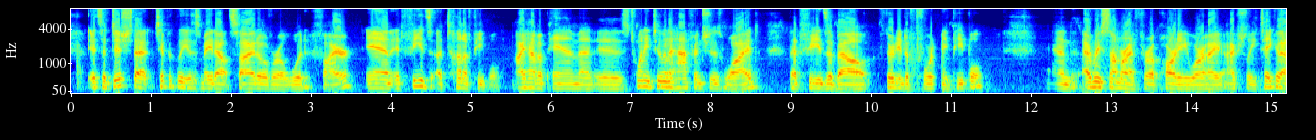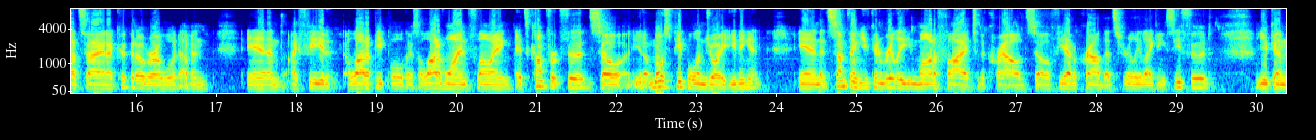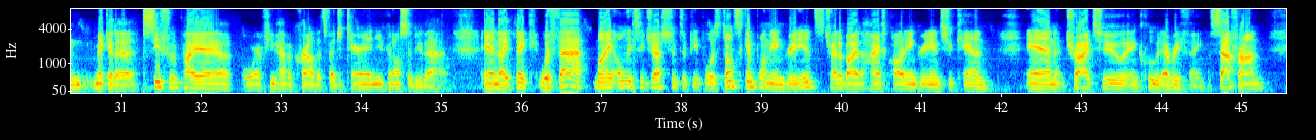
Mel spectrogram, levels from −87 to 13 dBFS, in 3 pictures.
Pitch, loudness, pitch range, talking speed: 115 Hz, -16 LUFS, 110-130 Hz, 200 wpm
